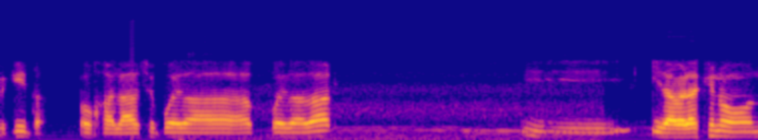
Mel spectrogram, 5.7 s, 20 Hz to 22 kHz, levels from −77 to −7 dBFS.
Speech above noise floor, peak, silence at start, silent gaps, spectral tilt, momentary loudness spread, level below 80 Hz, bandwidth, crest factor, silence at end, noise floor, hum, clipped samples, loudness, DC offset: 27 dB; -6 dBFS; 0 s; none; -7.5 dB/octave; 20 LU; -60 dBFS; 4.6 kHz; 18 dB; 0 s; -49 dBFS; none; under 0.1%; -21 LUFS; under 0.1%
